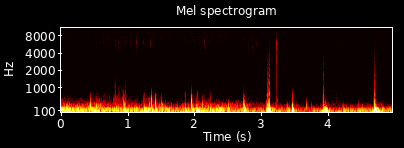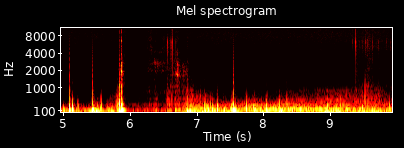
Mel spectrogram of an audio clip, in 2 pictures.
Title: Male heartbeat sound + deep breaths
